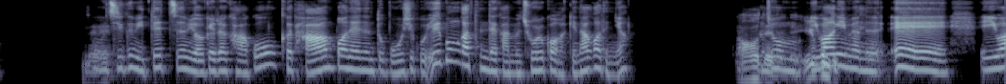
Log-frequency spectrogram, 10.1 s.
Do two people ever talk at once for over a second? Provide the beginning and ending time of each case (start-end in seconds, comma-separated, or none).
7.7-8.9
